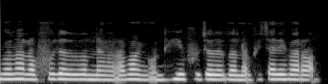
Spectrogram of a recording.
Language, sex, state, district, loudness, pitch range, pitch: Chakma, female, Tripura, Unakoti, -13 LUFS, 220-235 Hz, 230 Hz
